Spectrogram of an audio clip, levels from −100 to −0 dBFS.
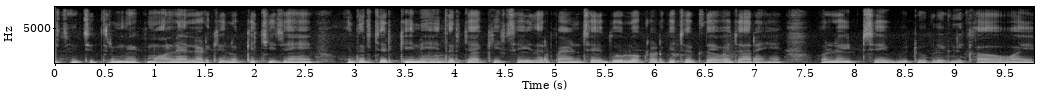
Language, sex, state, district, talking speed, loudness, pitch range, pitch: Hindi, male, Uttar Pradesh, Ghazipur, 220 wpm, -31 LUFS, 110-115 Hz, 110 Hz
